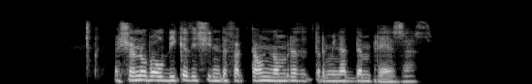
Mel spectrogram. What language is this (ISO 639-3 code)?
cat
